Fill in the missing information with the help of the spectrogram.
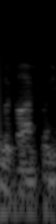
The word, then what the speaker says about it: McLaughlin: Is that pronounced correctly? McLaughlin. – You nailed it.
